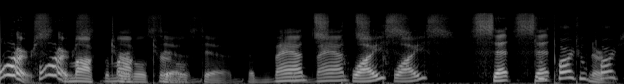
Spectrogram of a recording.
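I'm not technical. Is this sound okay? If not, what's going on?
No, there's a doubled audio track all the way through: a second, quieter copy trails about 0.4 seconds behind, likely from the sound being captured twice.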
